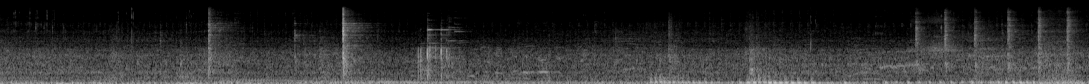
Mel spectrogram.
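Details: Honda Titan 150 motorcycle after clutch bearing work, noise appearing next day and persisting: single-cylinder thumps unevenly at idle with sharp metallic knocks at irregular intervals; abnormal internal engine noise at idle.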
